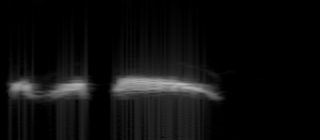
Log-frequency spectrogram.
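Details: Spotted dove cooing to stimulate a caged decoy dove: one low two-part coo, a short wavering note, a brief pause, then a longer steady note that falls away at the end.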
